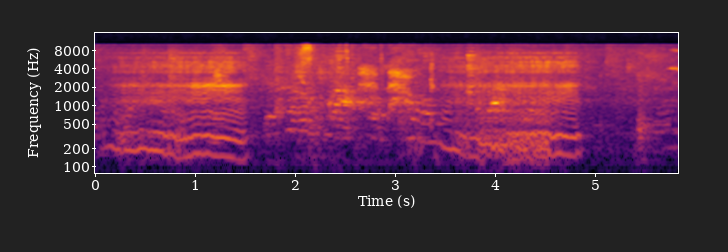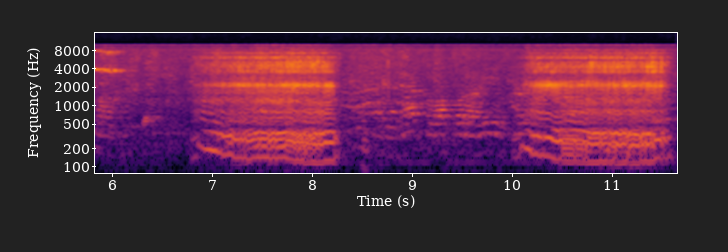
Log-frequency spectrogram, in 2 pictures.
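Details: Man asleep after drinking margaritas: loud, vibrating snores on each breath, about 18 a minute, with softer snuffling between them; snoring.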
